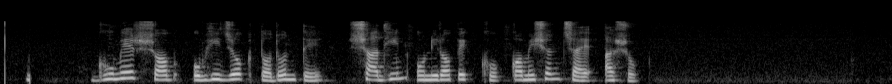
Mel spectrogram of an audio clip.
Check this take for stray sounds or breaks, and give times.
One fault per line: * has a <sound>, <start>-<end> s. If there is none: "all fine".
all fine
